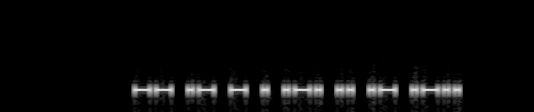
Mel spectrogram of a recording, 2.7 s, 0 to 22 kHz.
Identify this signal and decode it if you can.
Morse code, heard as a keyed tone, about 46 wpm, 700 Hz. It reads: MATERIAL
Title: Sentences from Top 1000 Words - Review Part 5 - New Word Drill - 45wpm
